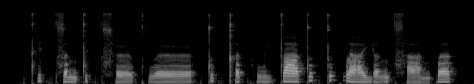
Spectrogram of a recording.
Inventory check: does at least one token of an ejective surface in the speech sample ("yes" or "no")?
no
